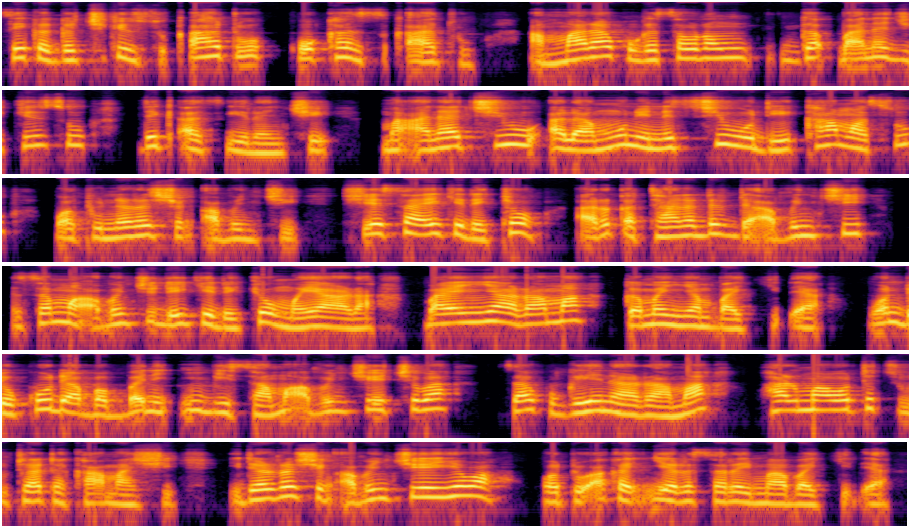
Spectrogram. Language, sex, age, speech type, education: Hausa, female, 30-45, spontaneous, tertiary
